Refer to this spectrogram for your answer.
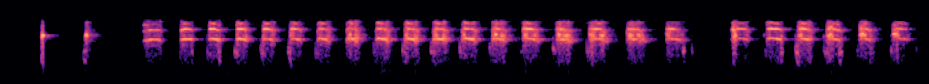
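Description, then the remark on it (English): A wild turkey hen's assembly yelp, calling her scattered young: a long, steady run of loud, evenly spaced raspy yelps after two quick clicks, with one short pause before the series resumes. “So that's the old hen assembly right there.”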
